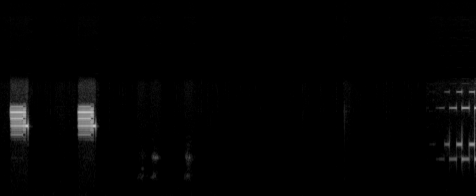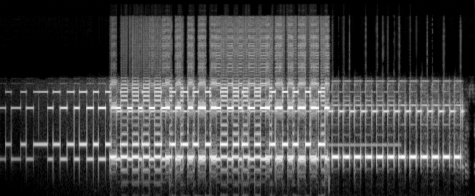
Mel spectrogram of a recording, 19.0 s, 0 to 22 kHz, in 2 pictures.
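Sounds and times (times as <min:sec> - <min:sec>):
weather radio alarms: 0:08.9 - 0:18.9
weather radio pulsing beeps: 0:08.9 - 0:18.9.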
